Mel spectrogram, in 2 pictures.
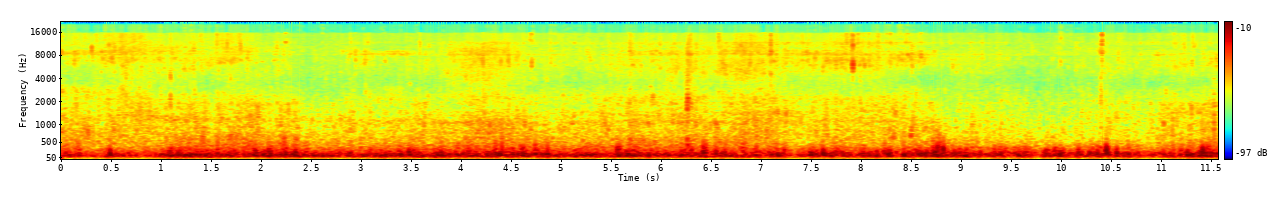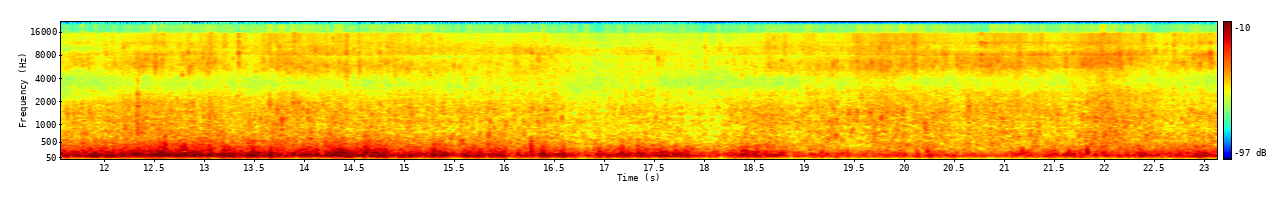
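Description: Steady low wind rumbles and buffets the microphone outdoors on a fishing trip, with faint water movement underneath, continuous and fairly even throughout with no talking.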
